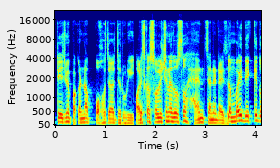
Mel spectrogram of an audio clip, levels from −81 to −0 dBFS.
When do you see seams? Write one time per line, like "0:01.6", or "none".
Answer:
0:01.5
0:03.4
